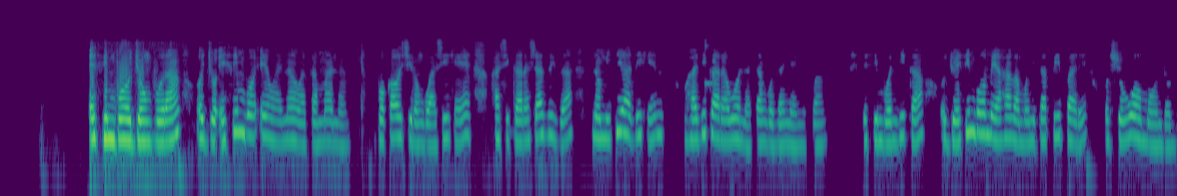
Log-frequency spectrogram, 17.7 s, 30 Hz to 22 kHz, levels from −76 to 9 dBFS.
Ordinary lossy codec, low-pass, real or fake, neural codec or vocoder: AAC, 48 kbps; 5.4 kHz; real; none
